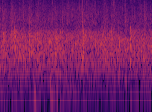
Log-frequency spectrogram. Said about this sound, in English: One more round of applause for those saying yes to baptism today.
